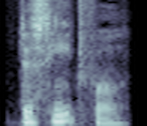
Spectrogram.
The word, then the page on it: deceitful: American English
